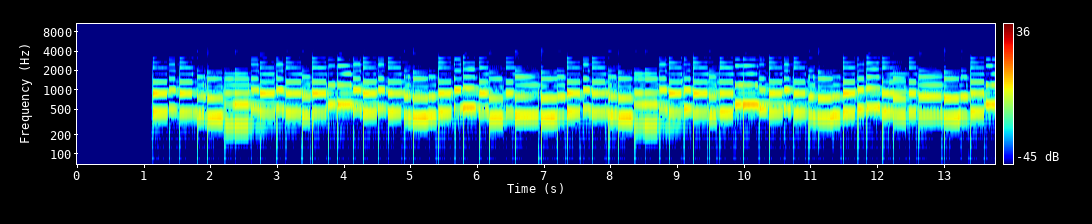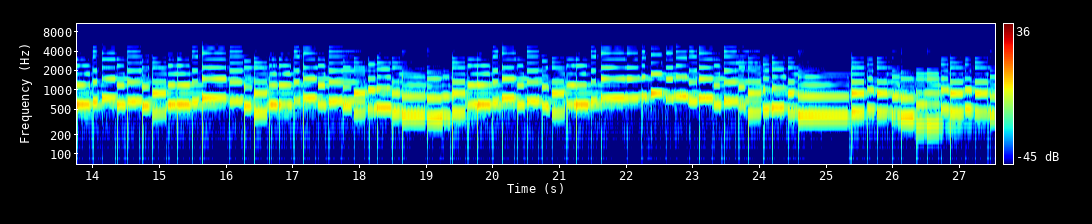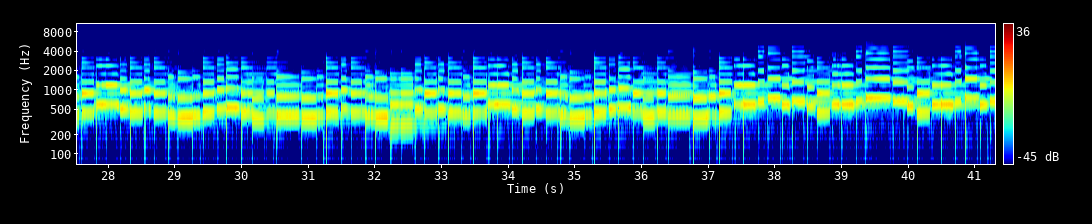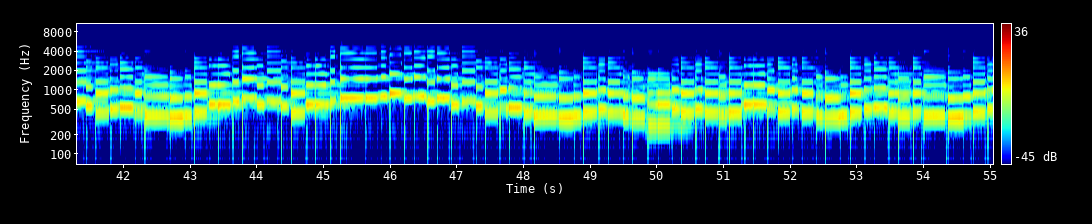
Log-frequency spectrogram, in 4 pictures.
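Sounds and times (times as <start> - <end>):
mandolin in D major: 1.1 - 55.0.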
